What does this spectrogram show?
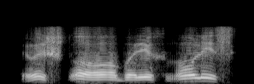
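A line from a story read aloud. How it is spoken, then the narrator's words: Lisping. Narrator (Russian): прошепелявил он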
